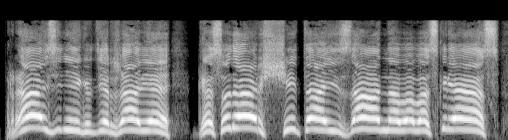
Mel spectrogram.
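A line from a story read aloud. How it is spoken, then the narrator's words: Yelling. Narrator (Russian): заорал Иоанн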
